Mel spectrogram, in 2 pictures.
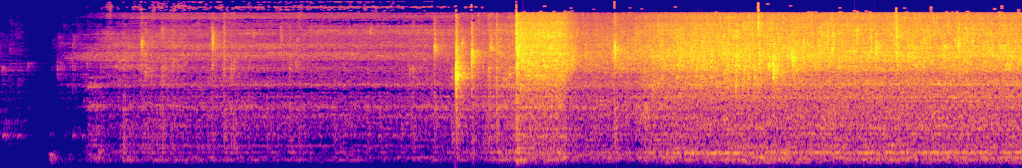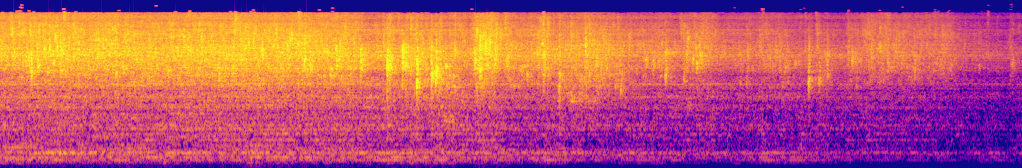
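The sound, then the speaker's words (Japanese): Shower water rinses lotion off the ears, starting with the right ear at gentle force, in a steady, broad hiss that starts softly, swells after a few seconds and stays strong, with small splashing fluctuations. No voices are present. “それではシャワーでお耳を洗い流していきますわね。”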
